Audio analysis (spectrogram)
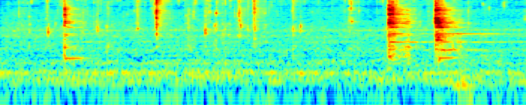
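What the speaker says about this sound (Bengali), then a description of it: "এই হলো চিকেনটা, এবার আমি ভালো করে ধুয়ে নেব।" Raw chicken pieces for chili chicken are rinsed under running water in a kitchen. A low wet wash runs throughout, broken by a few sharp splashes and clinks of the bowl, with two louder knocks near the end.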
